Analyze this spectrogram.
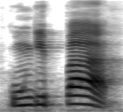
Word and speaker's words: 공깃밥: 세 번째는 공깃밥, 공깃밥이라고 발음해야 된대. 다시 말하면 발음이 어떻게 돼야 된대? 된 소리로 나야 한대.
